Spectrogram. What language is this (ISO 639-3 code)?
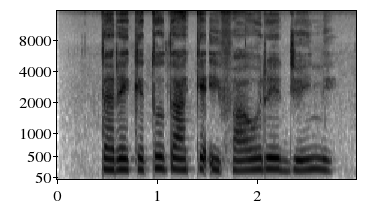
kik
